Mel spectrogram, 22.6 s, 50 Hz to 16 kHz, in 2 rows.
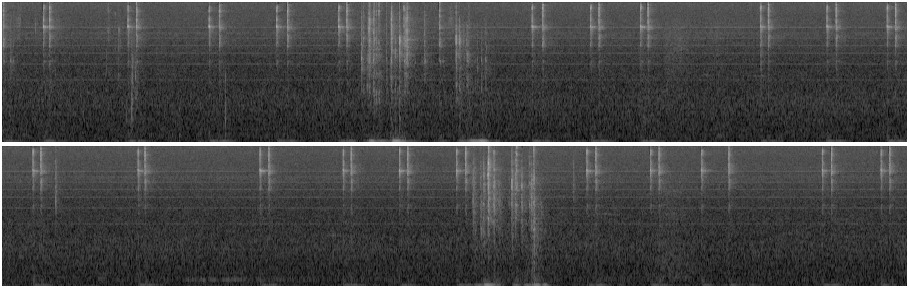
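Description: Computer keyboard keys, including Shift and Control, are pressed while modelling an arched window in 3D software: sparse, quiet clicks tap at irregular intervals, with two denser clusters of louder keystrokes.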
